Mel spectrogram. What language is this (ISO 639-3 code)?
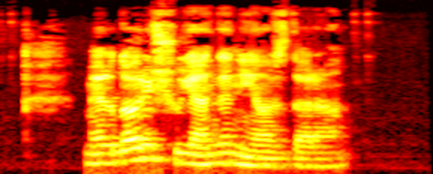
fas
